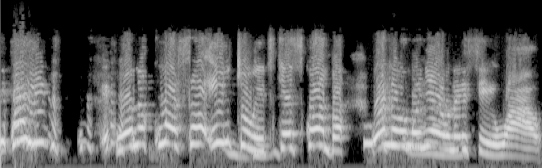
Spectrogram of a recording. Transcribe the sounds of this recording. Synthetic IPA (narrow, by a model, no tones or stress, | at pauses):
ikwɛli | wanakuwasɔintuitkɛskwambawanaɔmwɛɲɛwɛunaisiwaɔ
